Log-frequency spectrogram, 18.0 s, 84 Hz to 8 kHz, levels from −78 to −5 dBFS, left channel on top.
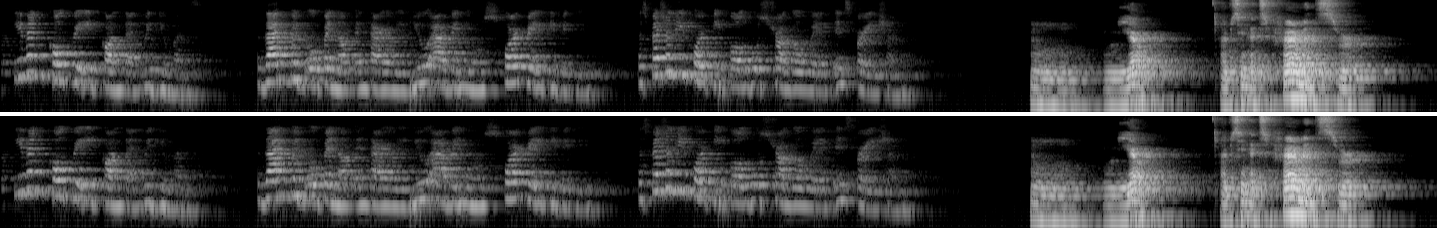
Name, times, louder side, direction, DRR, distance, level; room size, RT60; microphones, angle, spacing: voice 1, 0.2-2.4 3.2-7.4 8.0-11.3, left 2 dB, 25° left, -1 dB, 1.0 m, -36 dB
voice 2, 12.9-13.4 13.8-14.3 15.2-16.9, equal, 10° right, 0 dB, 0.7 m, -23 dB
9.2 x 4.8 x 2.4 m, 1.4 s
head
